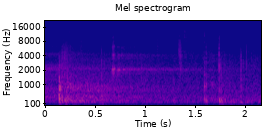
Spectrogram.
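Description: Tennis point in play on an indoor hard court: several sharp knocks of racket strikes and ball bounces, the loudest just after the start. A thin high squeak, typical of a shoe on the court, runs through the middle.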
